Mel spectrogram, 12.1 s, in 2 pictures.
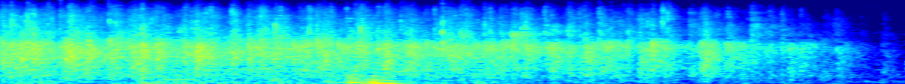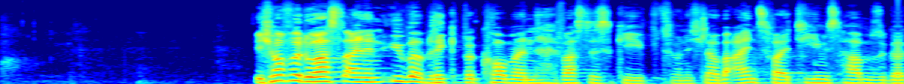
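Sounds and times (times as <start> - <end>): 
applause: 0.0 - 6.7
speech: 2.4 - 2.9, 7.8 - 12.0.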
